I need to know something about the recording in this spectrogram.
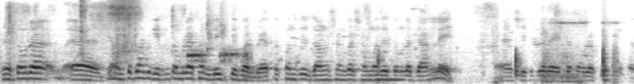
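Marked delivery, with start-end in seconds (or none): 4.9-6.4 fading much softer and lower, almost out. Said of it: "sir, একটু জোরে কথা বলেন".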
